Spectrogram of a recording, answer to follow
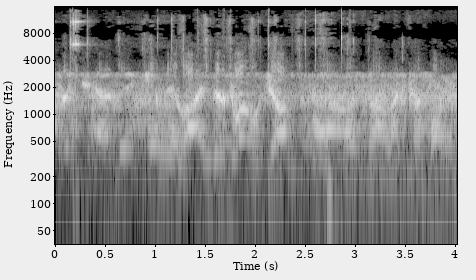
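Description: A distant amateur radio operator's voice received on 40 m lower sideband and heard through the Xiegu X6100 transceiver's speaker. The speech is thin and narrow, with its high notes cut off and a hiss of band noise behind it.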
